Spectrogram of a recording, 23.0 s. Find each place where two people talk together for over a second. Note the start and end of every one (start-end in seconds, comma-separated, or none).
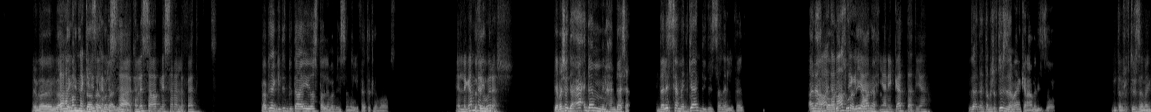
1.2-2.6, 16.4-17.6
